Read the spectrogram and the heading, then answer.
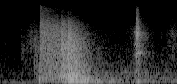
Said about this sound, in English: Goes into the locker room to find Dan there. They each strip off their shirts, but when Dan goes to his locker, he slams the door, making Malik laugh.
